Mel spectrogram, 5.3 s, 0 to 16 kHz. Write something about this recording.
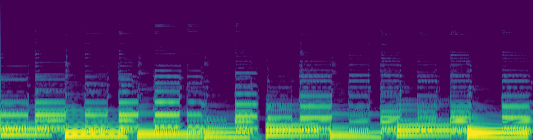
II-V-I Bossa Nova Guitar based on C Major at 90bpm on electric guitar loaded with EMG SS + 89 plugged direct to audio interface straight on Ableton.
